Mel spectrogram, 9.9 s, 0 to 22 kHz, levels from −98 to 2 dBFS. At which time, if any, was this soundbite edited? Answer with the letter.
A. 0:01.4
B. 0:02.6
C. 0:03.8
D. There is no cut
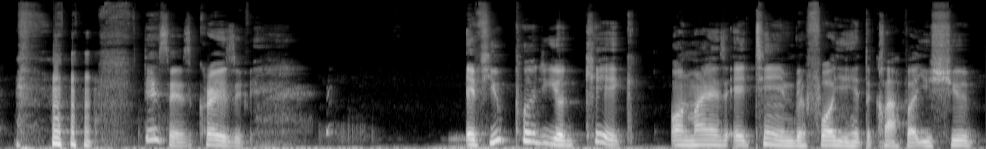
D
